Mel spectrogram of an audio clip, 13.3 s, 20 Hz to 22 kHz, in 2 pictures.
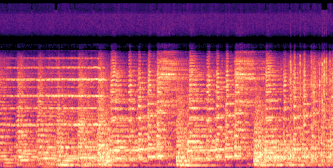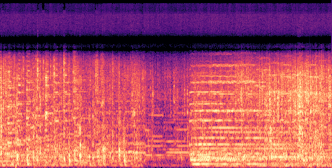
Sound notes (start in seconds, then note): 4.9 hooves stomping; 9.7 suspenseful music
